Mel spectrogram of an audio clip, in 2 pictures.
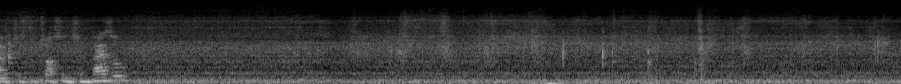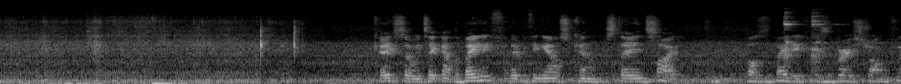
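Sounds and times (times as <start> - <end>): chicken sizzling in a wok: 0.0 - 12.0
wooden spatula scraping a pan: 3.6 - 10.8.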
